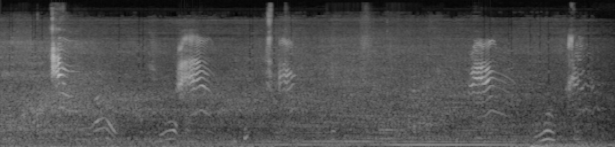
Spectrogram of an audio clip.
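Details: Annoyed stray cat in Turkey, sitting on a scooter and not in the mood, giving about six short, rising-falling meows spread over nine seconds, with a low steady hum underneath.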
